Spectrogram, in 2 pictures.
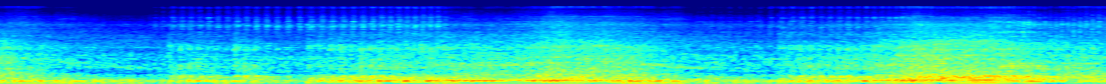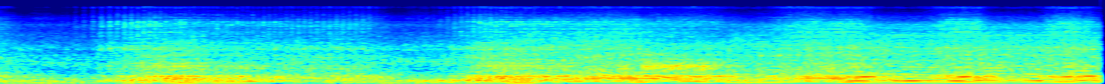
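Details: Yamaha Mio Soul GT scooter that dies when throttled, no MIL code or scanner reading: surges and revs in uneven bursts only with petrol added at the air filter intake, falling back between pulls; confirmed weak fuel injector.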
